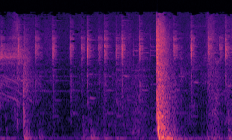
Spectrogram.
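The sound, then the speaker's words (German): A person shuts their door with a solid thud after some quieter shuffling and a faint earlier knock, then low background noise trails off afterward. “Okay, ich mach kurz meine Tür zu.”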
